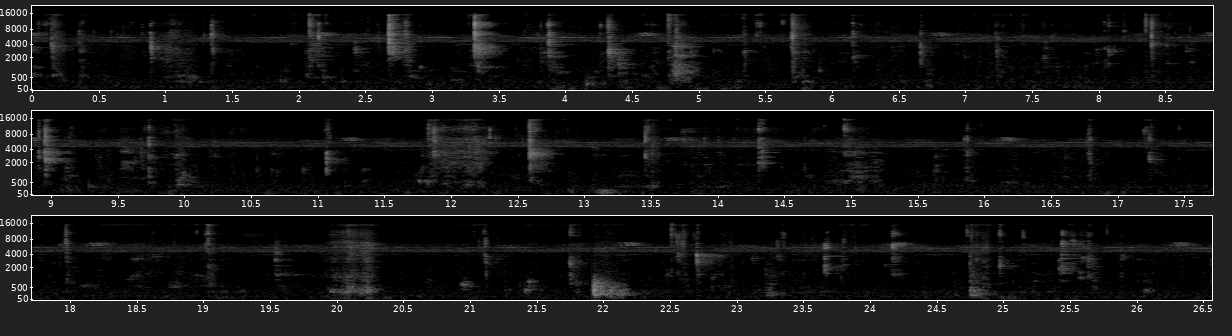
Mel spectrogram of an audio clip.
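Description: Close-miked eating by hand: wet chewing, lip smacks and soft clicks from mouths and fingers working rice and boiled eggs, irregular and scattered, over a faint steady high hiss.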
